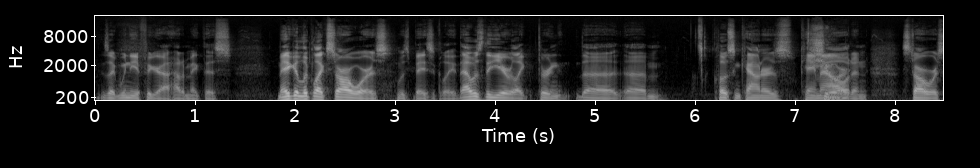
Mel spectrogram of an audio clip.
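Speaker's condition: No condition

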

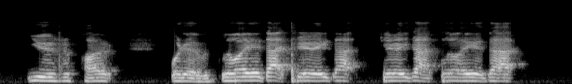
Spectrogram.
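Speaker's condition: Cerebral palsy; spinal cord and neck surgery

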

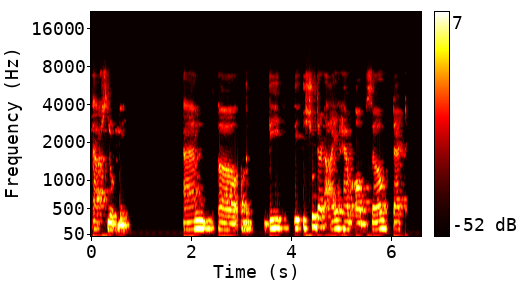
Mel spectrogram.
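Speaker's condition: Stammering; began around age 10, linked to drinking, violent, abusive father at home; no speech therapy, no fluency techniques used; very few stutters in interview, stutter hardly observed, improving, used to stammer more in English; repeated sounds, prolonged sounds, blocks

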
